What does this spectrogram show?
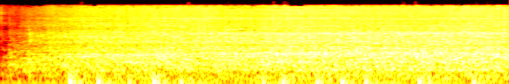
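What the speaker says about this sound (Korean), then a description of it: "그러면서 드라이기를 사용해서" Hair dryer blowing steadily while hair is being dried and styled for volume, a continuous airy whoosh with faint low thumps underneath and no talking.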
